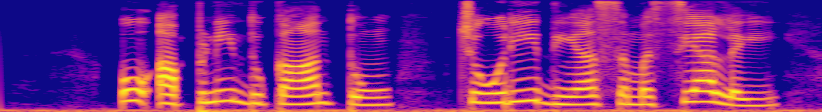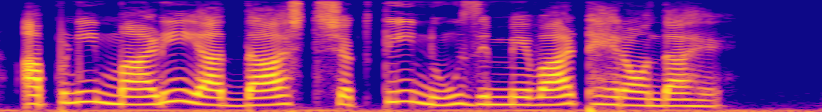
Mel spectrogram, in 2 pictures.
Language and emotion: Punjabi, neutral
